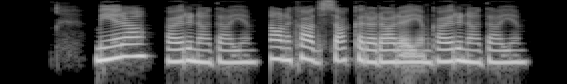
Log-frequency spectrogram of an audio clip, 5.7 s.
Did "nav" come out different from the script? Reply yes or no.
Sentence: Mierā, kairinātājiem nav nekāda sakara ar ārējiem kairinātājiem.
no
